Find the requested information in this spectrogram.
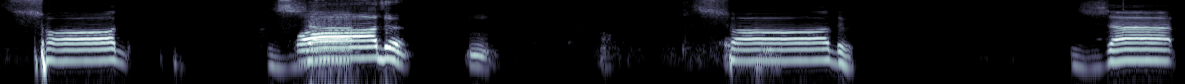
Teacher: ان کے ادا کے وقت ایک آواز تیز مثل سیٹی کے نکلتی ہے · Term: سفیر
